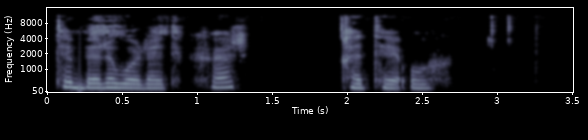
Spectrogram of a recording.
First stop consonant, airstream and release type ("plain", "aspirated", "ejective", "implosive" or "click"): aspirated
